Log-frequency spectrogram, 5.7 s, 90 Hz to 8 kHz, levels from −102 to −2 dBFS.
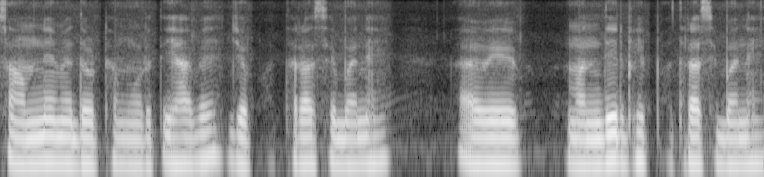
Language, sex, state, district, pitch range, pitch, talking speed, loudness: Chhattisgarhi, male, Chhattisgarh, Rajnandgaon, 120-130 Hz, 125 Hz, 210 wpm, -18 LUFS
